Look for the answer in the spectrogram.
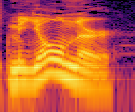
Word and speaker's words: Mjolnir: How do you say that hammer's name? Mjolnir. No. – It's Mjolnir. – Yeah, that's what I said.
